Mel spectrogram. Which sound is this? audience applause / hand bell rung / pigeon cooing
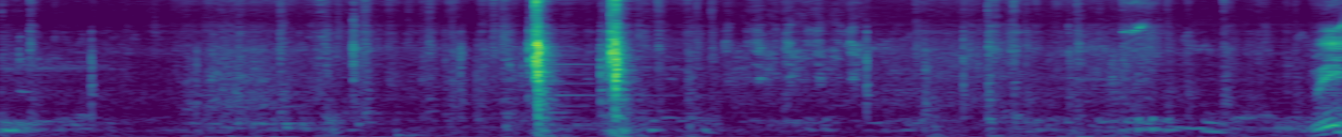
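pigeon cooing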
